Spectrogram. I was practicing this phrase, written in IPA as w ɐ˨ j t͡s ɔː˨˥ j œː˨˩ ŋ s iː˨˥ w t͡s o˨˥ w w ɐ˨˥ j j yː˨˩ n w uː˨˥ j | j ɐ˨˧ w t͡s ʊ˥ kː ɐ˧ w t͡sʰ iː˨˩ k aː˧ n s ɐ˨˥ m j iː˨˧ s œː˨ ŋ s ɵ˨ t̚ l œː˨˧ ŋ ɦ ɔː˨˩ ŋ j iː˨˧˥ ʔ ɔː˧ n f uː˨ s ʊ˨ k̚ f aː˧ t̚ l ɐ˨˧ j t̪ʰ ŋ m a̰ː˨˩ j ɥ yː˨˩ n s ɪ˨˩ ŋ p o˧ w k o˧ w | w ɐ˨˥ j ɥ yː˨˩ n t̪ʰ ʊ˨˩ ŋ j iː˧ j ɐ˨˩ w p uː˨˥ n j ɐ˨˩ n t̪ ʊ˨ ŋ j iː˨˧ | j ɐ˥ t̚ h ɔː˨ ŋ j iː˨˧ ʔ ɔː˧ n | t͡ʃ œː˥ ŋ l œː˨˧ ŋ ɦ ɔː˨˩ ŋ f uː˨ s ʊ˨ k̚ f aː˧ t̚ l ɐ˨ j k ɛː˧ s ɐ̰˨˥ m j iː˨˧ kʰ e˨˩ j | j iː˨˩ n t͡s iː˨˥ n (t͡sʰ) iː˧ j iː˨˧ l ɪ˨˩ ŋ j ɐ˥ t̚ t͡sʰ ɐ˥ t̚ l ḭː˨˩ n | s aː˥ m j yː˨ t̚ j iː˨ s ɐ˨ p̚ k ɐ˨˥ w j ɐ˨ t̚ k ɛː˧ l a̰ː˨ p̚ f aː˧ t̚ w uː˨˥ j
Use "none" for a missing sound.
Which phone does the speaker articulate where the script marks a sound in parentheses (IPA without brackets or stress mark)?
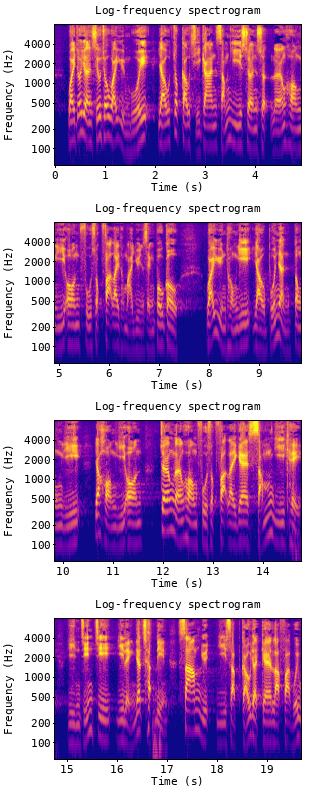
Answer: t͡s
